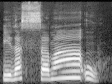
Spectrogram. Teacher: Kemudian kita bertemu dengan alif maddiyah, ada huruf alif sebelumnya fathah, kemudian dalam satu kata setelahnya ada hamzah, maka di sini hukum tajwidnya adalah mad wajib muttasil, di mana kita membacanya 4 sampai 5 harokat.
